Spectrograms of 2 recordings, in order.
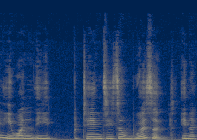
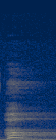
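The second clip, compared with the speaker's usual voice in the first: gasp; 8 semitones higher, 4 dB quieter than usual. A narrator's reading. Surprised by monster.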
